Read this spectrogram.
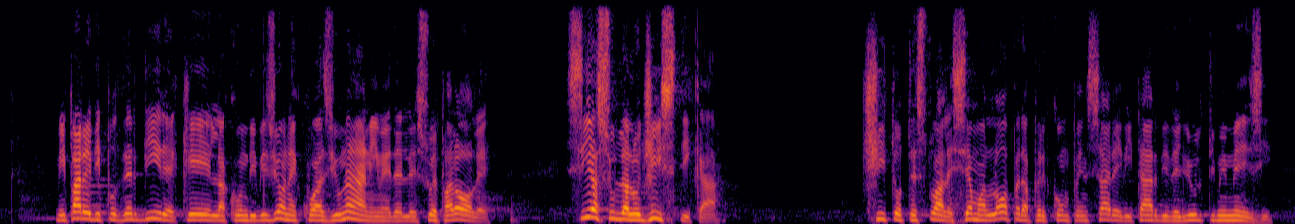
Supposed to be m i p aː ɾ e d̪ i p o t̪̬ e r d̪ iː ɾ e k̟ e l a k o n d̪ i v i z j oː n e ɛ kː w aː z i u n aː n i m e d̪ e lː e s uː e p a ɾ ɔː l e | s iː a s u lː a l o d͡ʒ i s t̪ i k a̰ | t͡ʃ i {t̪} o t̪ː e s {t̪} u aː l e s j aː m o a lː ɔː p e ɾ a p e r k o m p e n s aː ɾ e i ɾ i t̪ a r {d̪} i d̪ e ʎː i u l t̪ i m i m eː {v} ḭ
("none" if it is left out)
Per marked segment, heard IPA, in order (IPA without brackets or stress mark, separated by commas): t̪, t̪, d̪, z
